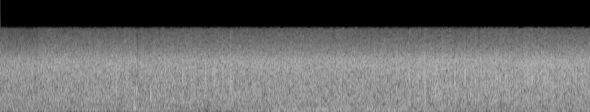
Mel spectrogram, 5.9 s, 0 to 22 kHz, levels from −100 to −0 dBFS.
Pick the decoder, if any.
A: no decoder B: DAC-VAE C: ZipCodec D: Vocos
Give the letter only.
D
